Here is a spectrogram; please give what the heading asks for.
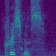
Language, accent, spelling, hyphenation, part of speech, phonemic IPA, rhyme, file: English, General American, Christmas, Christ‧mas, proper noun / noun / adjective / verb / interjection, /ˈkɹɪsməs/, -ɪsməs, En-us-Christmas.ogg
